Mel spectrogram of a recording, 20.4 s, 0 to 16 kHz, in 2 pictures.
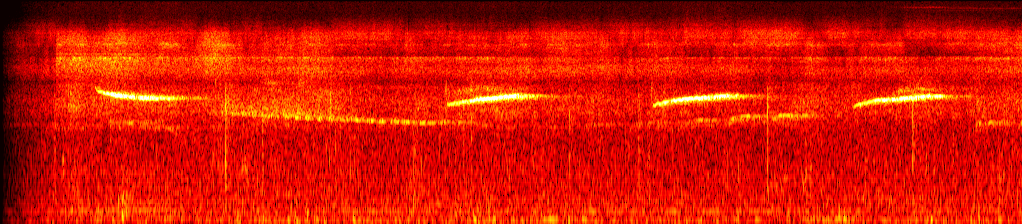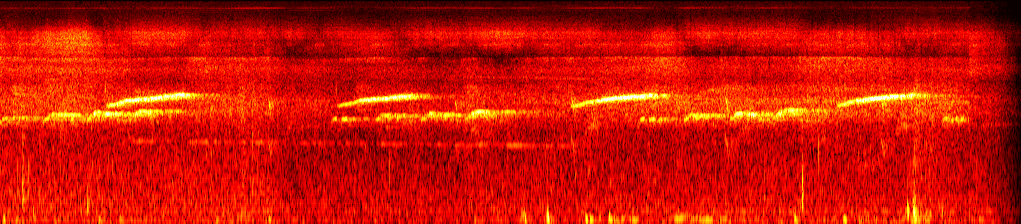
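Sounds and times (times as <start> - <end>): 
Hylophilus ochraceiceps singing in South American eastern lowlands: 0.8 - 5.5, 6.5 - 19.9.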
